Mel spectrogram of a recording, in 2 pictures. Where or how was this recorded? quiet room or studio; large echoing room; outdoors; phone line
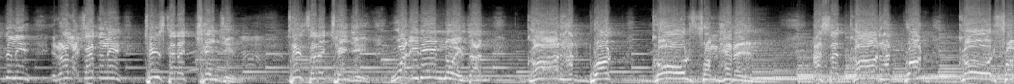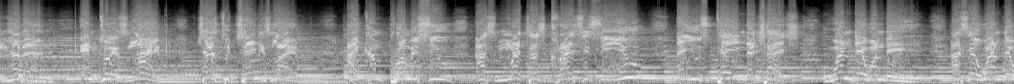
large echoing room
